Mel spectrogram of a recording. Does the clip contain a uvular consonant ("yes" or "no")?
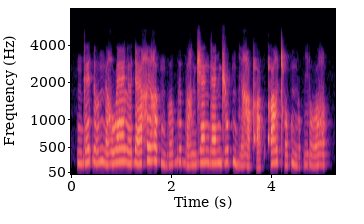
yes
